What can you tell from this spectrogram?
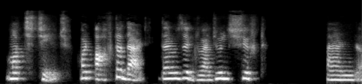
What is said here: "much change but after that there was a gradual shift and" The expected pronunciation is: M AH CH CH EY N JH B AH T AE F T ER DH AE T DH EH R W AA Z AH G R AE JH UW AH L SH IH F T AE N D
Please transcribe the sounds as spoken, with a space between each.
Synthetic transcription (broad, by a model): M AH CH CH EY N JH B AH T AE F T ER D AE T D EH R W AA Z AH G R AE JH UW AH L SH IH F T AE N D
